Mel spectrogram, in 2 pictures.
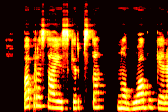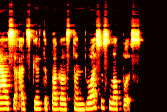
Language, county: Lithuanian, Kaunas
